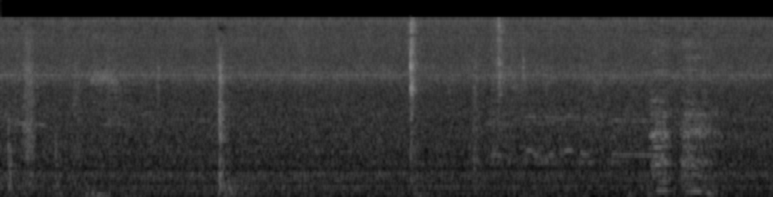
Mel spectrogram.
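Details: A honey bee colony disturbed during hive removal gives off an unbroken, even drone, with a few sharp taps and scrapes from work on the comb.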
